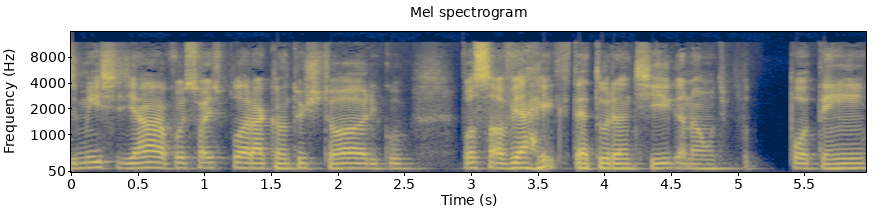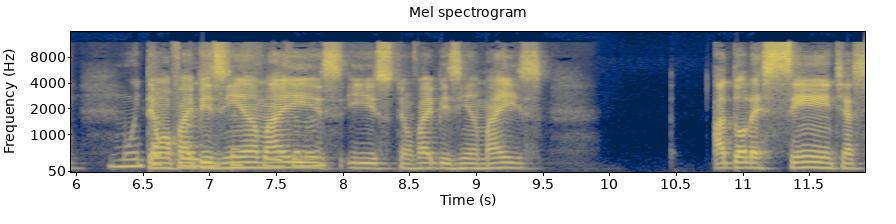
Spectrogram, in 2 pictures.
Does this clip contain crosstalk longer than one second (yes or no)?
yes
